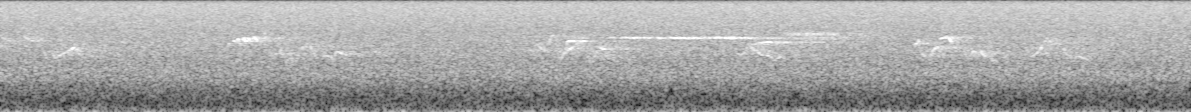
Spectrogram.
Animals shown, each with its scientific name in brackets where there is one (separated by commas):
Black-throated Green Warbler (Setophaga virens), Red-eyed Vireo (Vireo olivaceus)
